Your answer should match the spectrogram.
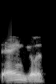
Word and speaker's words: Anglis: Marco Anglis, if I'm saying his name properly, it's like Angels, but it's Anglis, Marco and Susanna Anglis.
